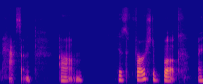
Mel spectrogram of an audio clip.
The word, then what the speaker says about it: Hassan: it Stephen Hassen it's it looks like Hassan but he pronounces it Hassen um his first book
